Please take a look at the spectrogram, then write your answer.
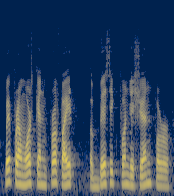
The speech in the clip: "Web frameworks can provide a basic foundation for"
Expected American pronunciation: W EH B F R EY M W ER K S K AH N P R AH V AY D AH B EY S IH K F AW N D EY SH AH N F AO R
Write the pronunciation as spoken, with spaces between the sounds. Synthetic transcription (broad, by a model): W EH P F R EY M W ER S K AH N P R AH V AY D AH B EY S IH K F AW N D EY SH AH N F AO R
